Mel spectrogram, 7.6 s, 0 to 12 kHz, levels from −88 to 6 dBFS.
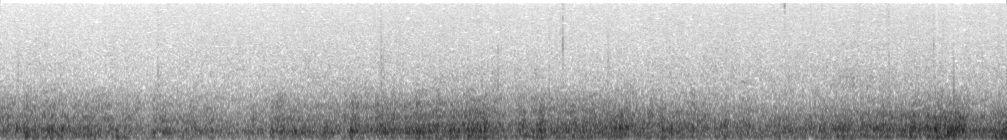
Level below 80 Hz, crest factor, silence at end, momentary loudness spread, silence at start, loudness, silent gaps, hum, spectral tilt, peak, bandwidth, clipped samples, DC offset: -34 dBFS; 18 dB; 0 s; 10 LU; 0 s; -21 LUFS; none; none; -10 dB/octave; -2 dBFS; 11 kHz; under 0.1%; under 0.1%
